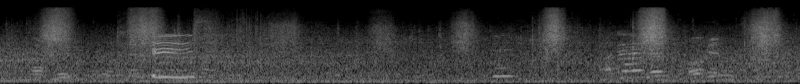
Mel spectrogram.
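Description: Indistinct voices talking, with about seven short hissing bursts coming roughly once a second.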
